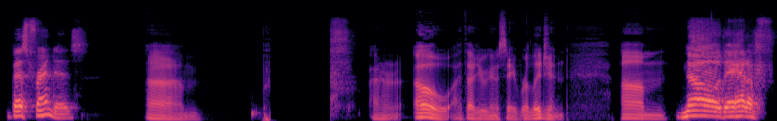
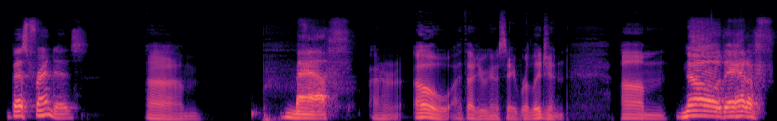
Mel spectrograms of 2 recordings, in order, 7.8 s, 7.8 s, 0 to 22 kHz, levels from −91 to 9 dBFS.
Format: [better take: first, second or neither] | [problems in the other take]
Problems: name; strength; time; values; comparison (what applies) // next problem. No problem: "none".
second | audio cutting out; at 2.5 s for 0.5 s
